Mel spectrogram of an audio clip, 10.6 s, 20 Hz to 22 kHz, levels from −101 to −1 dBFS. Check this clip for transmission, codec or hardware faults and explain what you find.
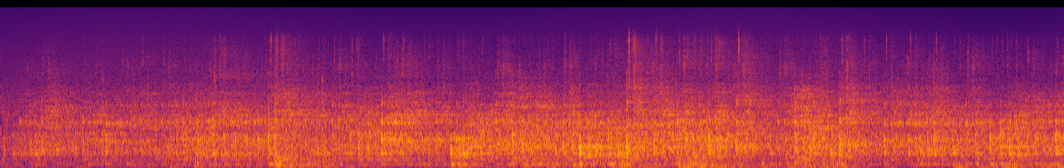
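There's one fault, and it runs the whole way through: mains buzz. Something like a dimmer, a rectifier or a missing shield is letting sharp switching spikes into the chain twice per cycle of the 60 Hz supply, so you get a dense stack of 60 Hz harmonics climbing up into the kilohertz range. It sits roughly 25 dB under the sound itself, a steady, raspy buzz underneath everything.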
